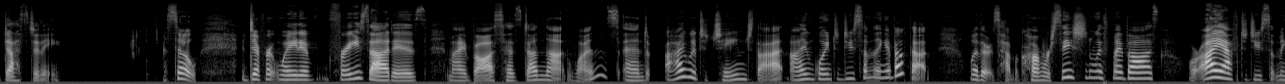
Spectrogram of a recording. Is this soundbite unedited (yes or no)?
no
